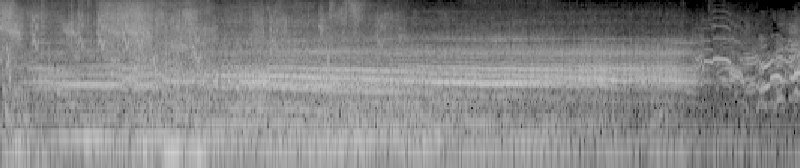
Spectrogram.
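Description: A woman screams loudly and at length.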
